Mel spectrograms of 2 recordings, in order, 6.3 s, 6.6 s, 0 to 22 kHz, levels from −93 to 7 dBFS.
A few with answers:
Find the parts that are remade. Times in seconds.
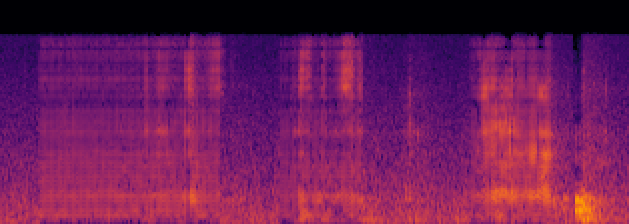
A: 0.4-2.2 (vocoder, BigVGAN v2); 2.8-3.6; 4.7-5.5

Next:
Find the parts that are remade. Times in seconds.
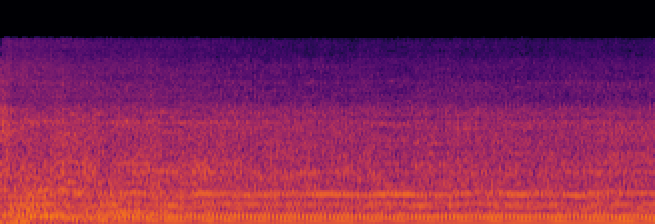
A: 0.0-2.1 (codec, SNAC); 3.5-6.6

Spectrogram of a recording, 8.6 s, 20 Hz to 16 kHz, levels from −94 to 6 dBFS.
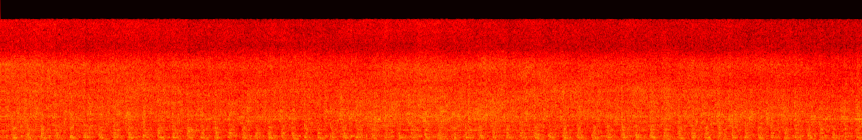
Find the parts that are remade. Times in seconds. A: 0.0-2.9 (autoencoder, DAC-VAE); 3.6-7.9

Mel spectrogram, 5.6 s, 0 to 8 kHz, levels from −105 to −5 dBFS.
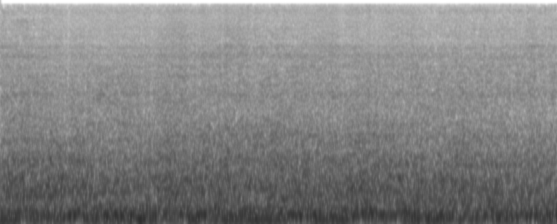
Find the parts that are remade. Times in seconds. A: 0.5-2.4 (codec, DAC); 2.9-4.2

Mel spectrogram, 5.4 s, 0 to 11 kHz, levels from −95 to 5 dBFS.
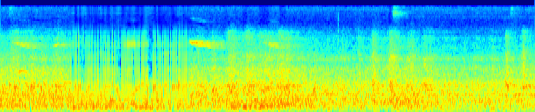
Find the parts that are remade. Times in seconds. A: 0.7-1.9 (vocoder, BigVGAN v2)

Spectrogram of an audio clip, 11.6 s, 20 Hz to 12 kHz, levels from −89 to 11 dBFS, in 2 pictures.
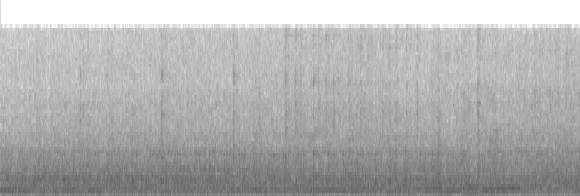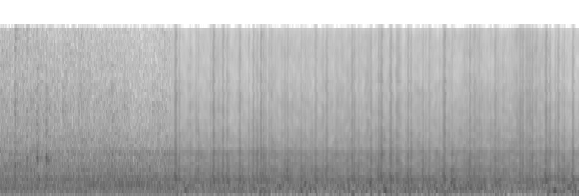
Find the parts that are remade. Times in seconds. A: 7.5-11.6 (vocoder, Vocos)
